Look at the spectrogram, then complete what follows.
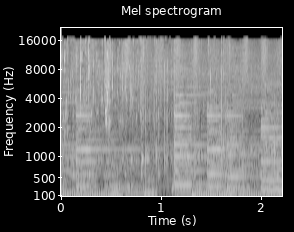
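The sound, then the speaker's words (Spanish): The main ingredient of a cubita mixed drink is poured over ice cubes in a steady, continuous stream lasting about two seconds, fairly loud throughout, with no voices. “Les pongo estos hielitos. Y el ingrediente infaltable para esta cubita que, ojo, no pienso nombrar más, ¿vale?”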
